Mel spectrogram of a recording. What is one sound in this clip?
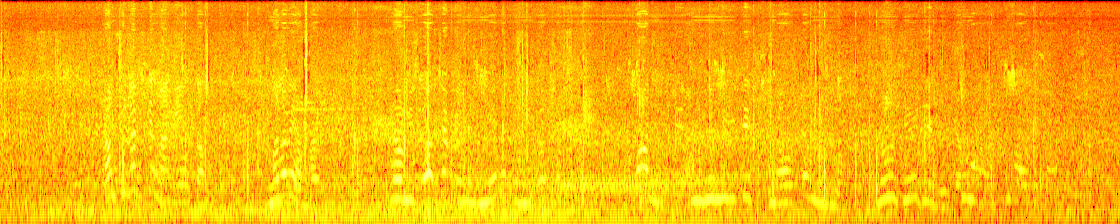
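Young women chat casually close by.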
